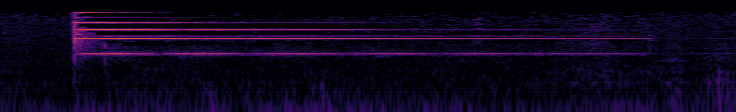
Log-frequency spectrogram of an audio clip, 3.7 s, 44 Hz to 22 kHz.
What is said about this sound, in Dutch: 21 keer samen, dan sla ik met de bel en reciteer jezelf verder totdat je dit ongeveer 100 keer gedaan hebt. Dus na een pauze hoor je weer de bel en dan gaan we verder met andere mantra's.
